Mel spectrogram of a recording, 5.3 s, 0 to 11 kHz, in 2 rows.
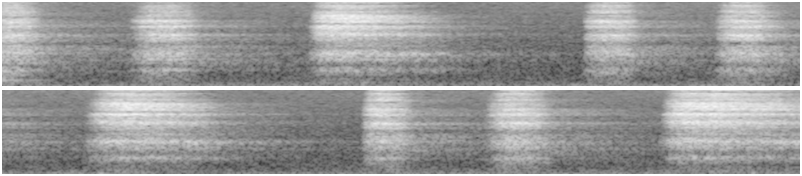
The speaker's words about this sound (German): Sie besteht aus 2-mal einatmen am Stück, 1-mal ausatmen. Alles passiert durch den Mund. Und der erste Einatmer ist in den Bauchraum und der zweite in den Brustraum.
